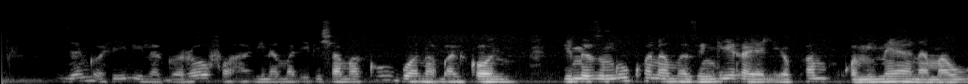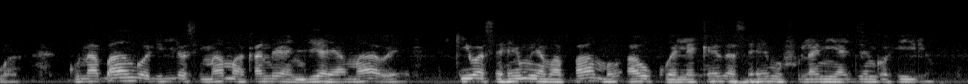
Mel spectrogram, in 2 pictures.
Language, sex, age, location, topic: Swahili, male, 25-35, Nairobi, finance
